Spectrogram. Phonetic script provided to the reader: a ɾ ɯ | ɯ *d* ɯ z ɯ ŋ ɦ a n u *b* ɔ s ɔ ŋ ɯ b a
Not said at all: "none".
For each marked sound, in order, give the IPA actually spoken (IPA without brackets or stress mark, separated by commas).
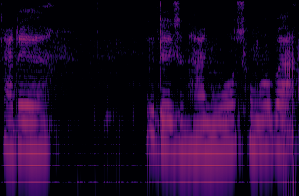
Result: d, none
